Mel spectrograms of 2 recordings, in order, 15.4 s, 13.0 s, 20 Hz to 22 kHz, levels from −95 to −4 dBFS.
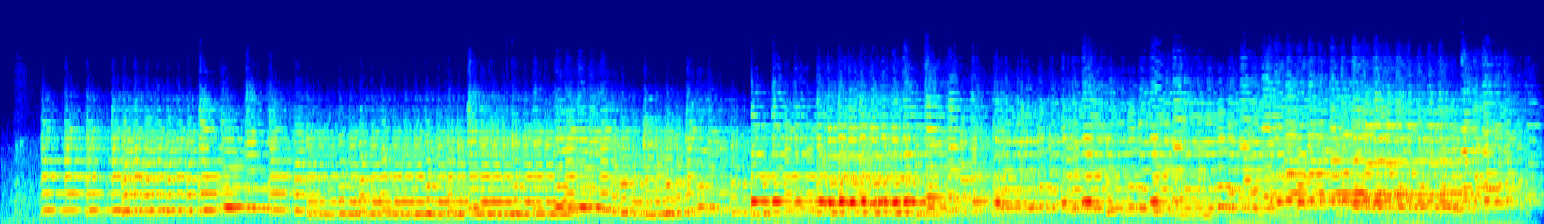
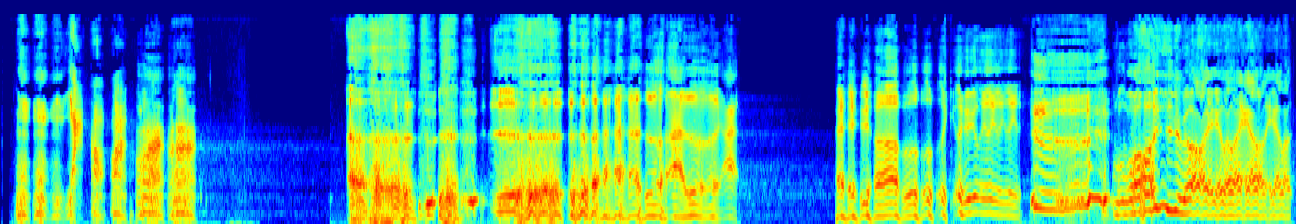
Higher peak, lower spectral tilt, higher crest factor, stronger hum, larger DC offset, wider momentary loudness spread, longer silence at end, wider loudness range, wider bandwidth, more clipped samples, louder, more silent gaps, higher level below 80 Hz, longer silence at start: second, -8 dBFS vs -2 dBFS; first, -7 dB/octave vs -4 dB/octave; second, 16 dB vs 22 dB; neither; neither; about the same, 10 LU vs 8 LU; about the same, 0 s vs 0.05 s; about the same, 5 LU vs 5 LU; second, 6.8 kHz vs 16.5 kHz; neither; second, -26 LUFS vs -22 LUFS; neither; second, -58 dBFS vs -46 dBFS; about the same, 0.15 s vs 0.15 s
